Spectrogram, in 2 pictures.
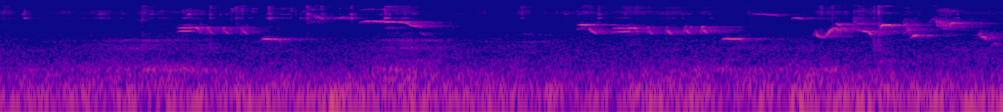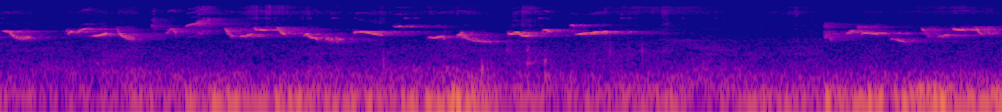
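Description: Small birds singing: a quick run of short, high chirps and trills, sparse at first and much busier from about four seconds in. A low rumble sits underneath in the second half.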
